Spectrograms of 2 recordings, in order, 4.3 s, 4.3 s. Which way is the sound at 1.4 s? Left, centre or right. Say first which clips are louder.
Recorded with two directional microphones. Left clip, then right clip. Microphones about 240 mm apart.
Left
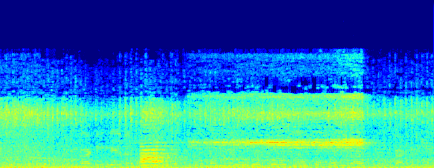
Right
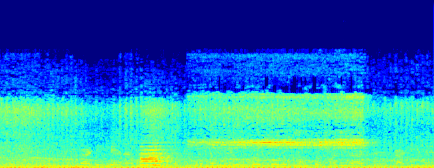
Right 3 dB; left.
